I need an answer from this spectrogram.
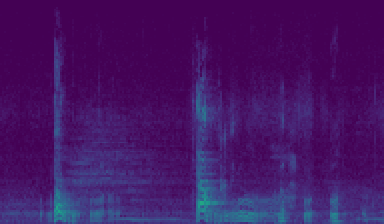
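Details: Chiquita, a small pet Chihuahua playing her nightly toy game at home, gives two sharp barks about one and a half seconds apart, followed by short yips and a woman's voice.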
